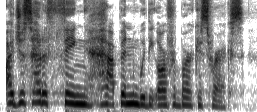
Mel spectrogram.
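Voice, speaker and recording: Female actor as nervous sardonic young heroine, high pitch, long reverb, halting delivery, comedic audio drama. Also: close to an everyday voice. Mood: urgent. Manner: nervous, halting, bossy with sarcasm. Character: anxious, sardonic young female aspiring beastmaster.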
